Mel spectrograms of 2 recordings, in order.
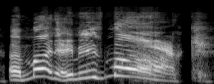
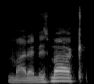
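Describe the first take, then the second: First: It is said with lively enthusiasm. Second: It is said flatly, without enthusiasm.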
